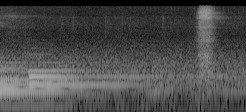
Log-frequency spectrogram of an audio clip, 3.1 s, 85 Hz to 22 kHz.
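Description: A short, crisp rustle of many Bible pages being turned as people look up Romans chapter 8 rises briefly near the end, over a soft, steady backdrop of sustained musical tones. No one speaks.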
